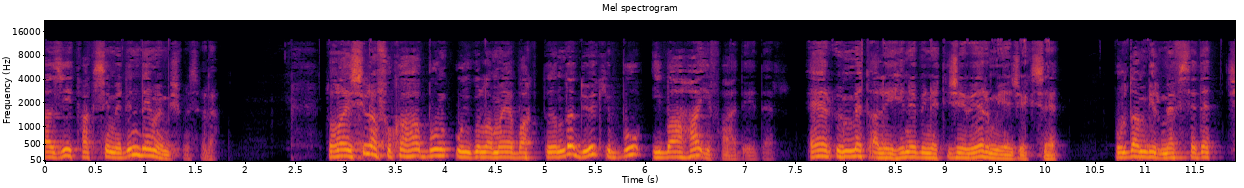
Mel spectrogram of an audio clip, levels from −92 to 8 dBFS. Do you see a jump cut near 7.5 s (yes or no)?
yes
